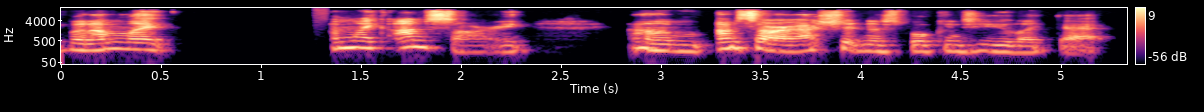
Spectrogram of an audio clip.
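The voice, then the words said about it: Choked-up, emotional voice. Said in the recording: “every time I say this, I kind of get choked up”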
